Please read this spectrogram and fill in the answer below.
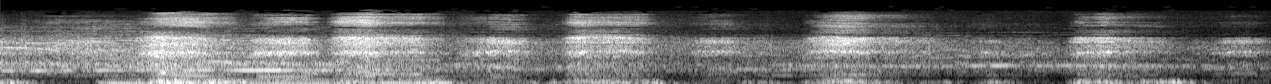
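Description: A man breathing hard and fast close to a microphone, each breath a short rush of air, over faint background music.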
